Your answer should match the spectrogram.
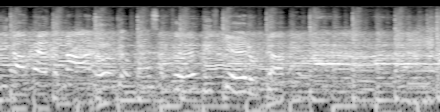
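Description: Live rock band playing: a singer's vocal line over a steady drum beat and electric guitar.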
